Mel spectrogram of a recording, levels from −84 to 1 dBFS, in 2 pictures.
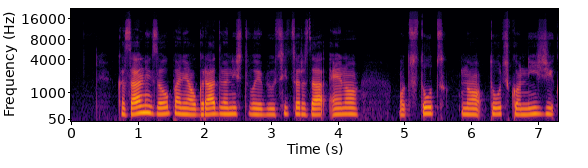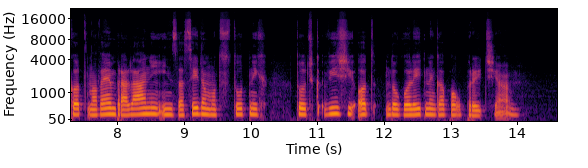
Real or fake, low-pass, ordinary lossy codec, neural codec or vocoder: real; 19.8 kHz; Opus, 24 kbps; none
